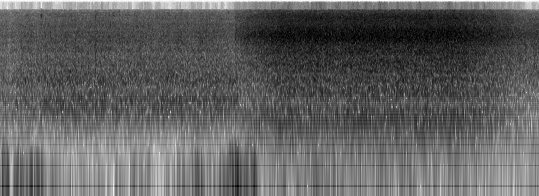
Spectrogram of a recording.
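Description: Well-known waterfall in the Algoma region, a steady broadband rush of falling water that swells louder and brighter midway through and holds there, with no voices.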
